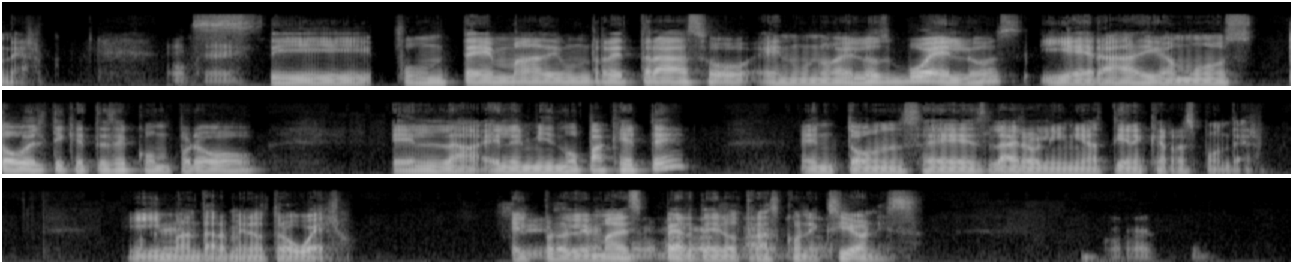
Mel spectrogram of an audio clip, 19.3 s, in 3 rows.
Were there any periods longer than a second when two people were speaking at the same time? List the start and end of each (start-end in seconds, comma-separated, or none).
15.4-17.1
